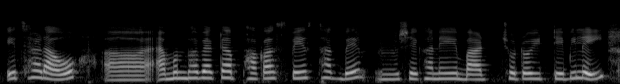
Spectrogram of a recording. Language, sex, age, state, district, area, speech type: Bengali, female, 18-30, West Bengal, South 24 Parganas, rural, spontaneous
